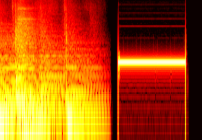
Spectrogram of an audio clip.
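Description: Background music fades out over the first second, then a steady single-pitched television test-tone beep sounds for about two-thirds of a second and cuts off abruptly: the tone that goes with colour bars.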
